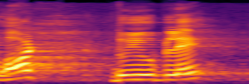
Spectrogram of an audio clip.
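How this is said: The stress falls on the word what. "Stress कहां पे, what पे"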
